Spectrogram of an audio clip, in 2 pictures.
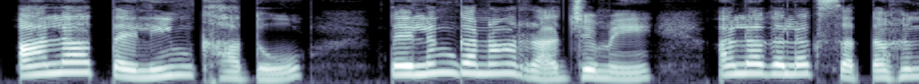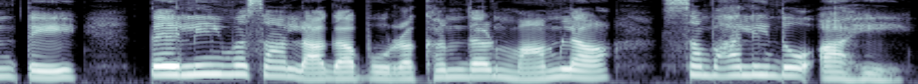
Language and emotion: Sindhi, neutral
